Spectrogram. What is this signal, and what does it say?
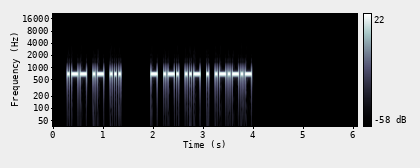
Morse code, heard as a keyed tone, about 28 wpm, 700 Hz. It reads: WAS TRUE.
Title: 2x Word-Spacing - Sentences from Top 400 Words - 28wpm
